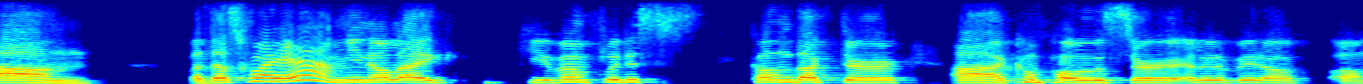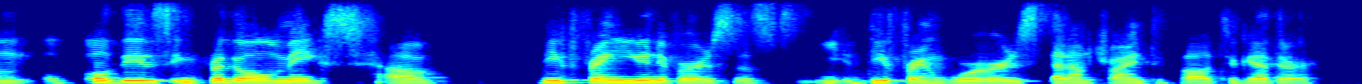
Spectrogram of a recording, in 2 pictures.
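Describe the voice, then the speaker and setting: A woman with a Cuban accent speaks at a medium pitch, her loudness rising and falling sharply. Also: ordinary pitch variation, moderate pace. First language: Spanish. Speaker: flutist, composer and music instructor. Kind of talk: interview conversation.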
